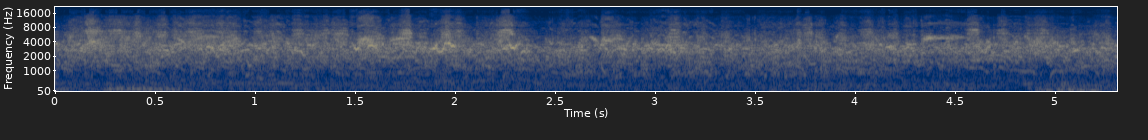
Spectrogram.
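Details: Budgerigar colony of about 70 pairs in an aviary: loud mass chirping with scratchy squawks and short shrill notes, continuous and dense, faint low thumps at start and end.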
